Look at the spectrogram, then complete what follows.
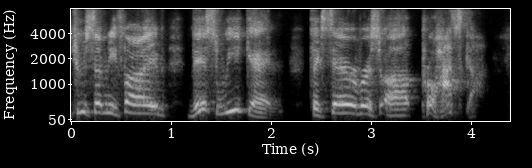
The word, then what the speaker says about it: Prochazka: Teixeira versus Prochazka. How did I do that with Prochazka? Did I pronounce that okay?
